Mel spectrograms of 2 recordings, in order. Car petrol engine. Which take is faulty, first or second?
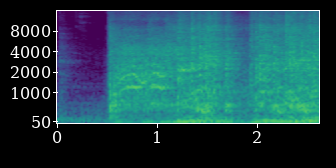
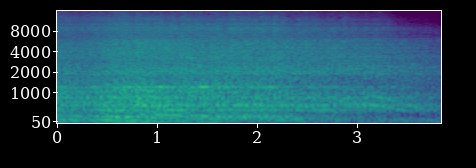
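second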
